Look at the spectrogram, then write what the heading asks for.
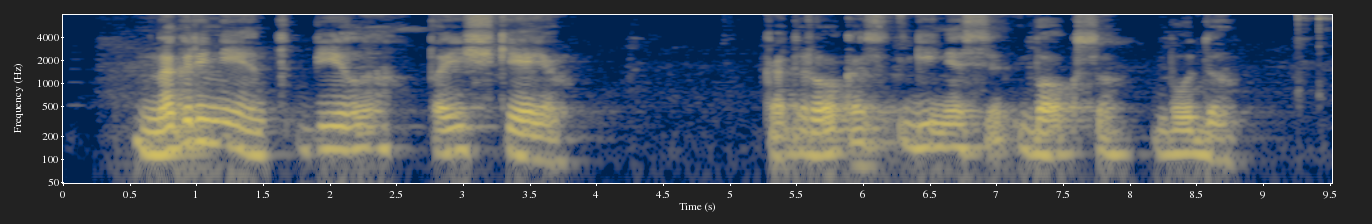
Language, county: Lithuanian, Panevėžys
